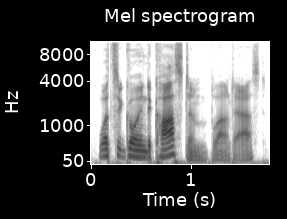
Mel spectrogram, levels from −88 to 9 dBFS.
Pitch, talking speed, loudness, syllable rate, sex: 110 Hz, 270 wpm, -19 LUFS, 5.5 syllables/s, male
